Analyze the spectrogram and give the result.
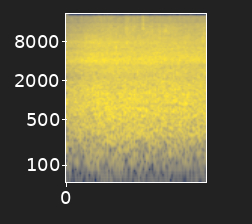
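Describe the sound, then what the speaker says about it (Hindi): Fast-flowing river water at the Rudraprayag confluence, a loud, continuous rushing roar with no breaks and no voices. "पानी का बहाव काफ़ी तेज़ है"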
